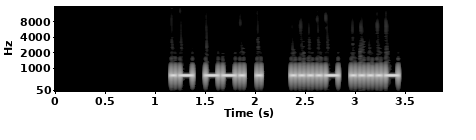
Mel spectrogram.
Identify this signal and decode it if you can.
Morse code, heard as a keyed tone, about 28 wpm, 700 Hz. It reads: AGE 44
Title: Practice QSO - Exchange 3 - More Info - 28wpm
